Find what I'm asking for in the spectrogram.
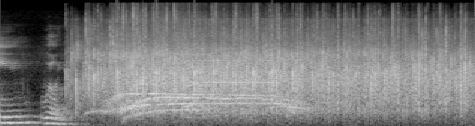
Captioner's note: audience cheering and applauding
